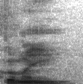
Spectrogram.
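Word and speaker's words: Ghislaine: If they shut down Maxwell, Cresbow Realy Galain Maxwell, but her first name is spelled, she's French, so her name is spelled a little bit different than what it sounds like.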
